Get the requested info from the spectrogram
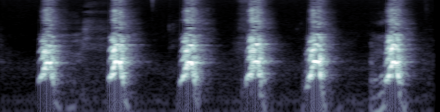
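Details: A female Siberian Husky gives six sharp, rough barks in a steady series, angry at a Belgian Malinois–husky mix that crossed a line, showing him her mean bitey face.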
